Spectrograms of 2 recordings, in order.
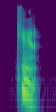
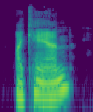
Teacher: n n lasts longer than in the negative form in fact in the negative form because the tongue and voice stop there is almost no sound of the letter N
